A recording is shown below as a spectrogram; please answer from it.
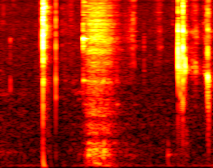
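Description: Metal lighter insert and case being handled: a sharp click about half a second in and a few quick metallic clicks near the end, with a short soft breathy hiss between them.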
